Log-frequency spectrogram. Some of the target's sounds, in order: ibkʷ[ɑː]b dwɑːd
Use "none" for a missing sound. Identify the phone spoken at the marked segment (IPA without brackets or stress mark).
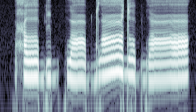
ɑː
